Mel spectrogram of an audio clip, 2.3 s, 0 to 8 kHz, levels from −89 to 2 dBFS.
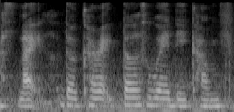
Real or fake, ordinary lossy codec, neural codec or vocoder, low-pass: real; none; none; 7.2 kHz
